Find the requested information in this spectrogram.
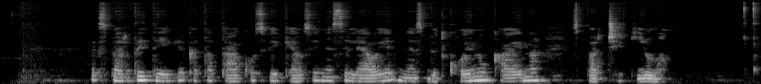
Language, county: Lithuanian, Marijampolė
